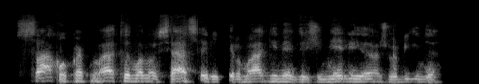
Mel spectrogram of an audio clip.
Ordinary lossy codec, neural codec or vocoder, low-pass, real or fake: AAC, 48 kbps; codec, 24 kHz, 1.5 kbps, HILCodec; 10.8 kHz; fake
